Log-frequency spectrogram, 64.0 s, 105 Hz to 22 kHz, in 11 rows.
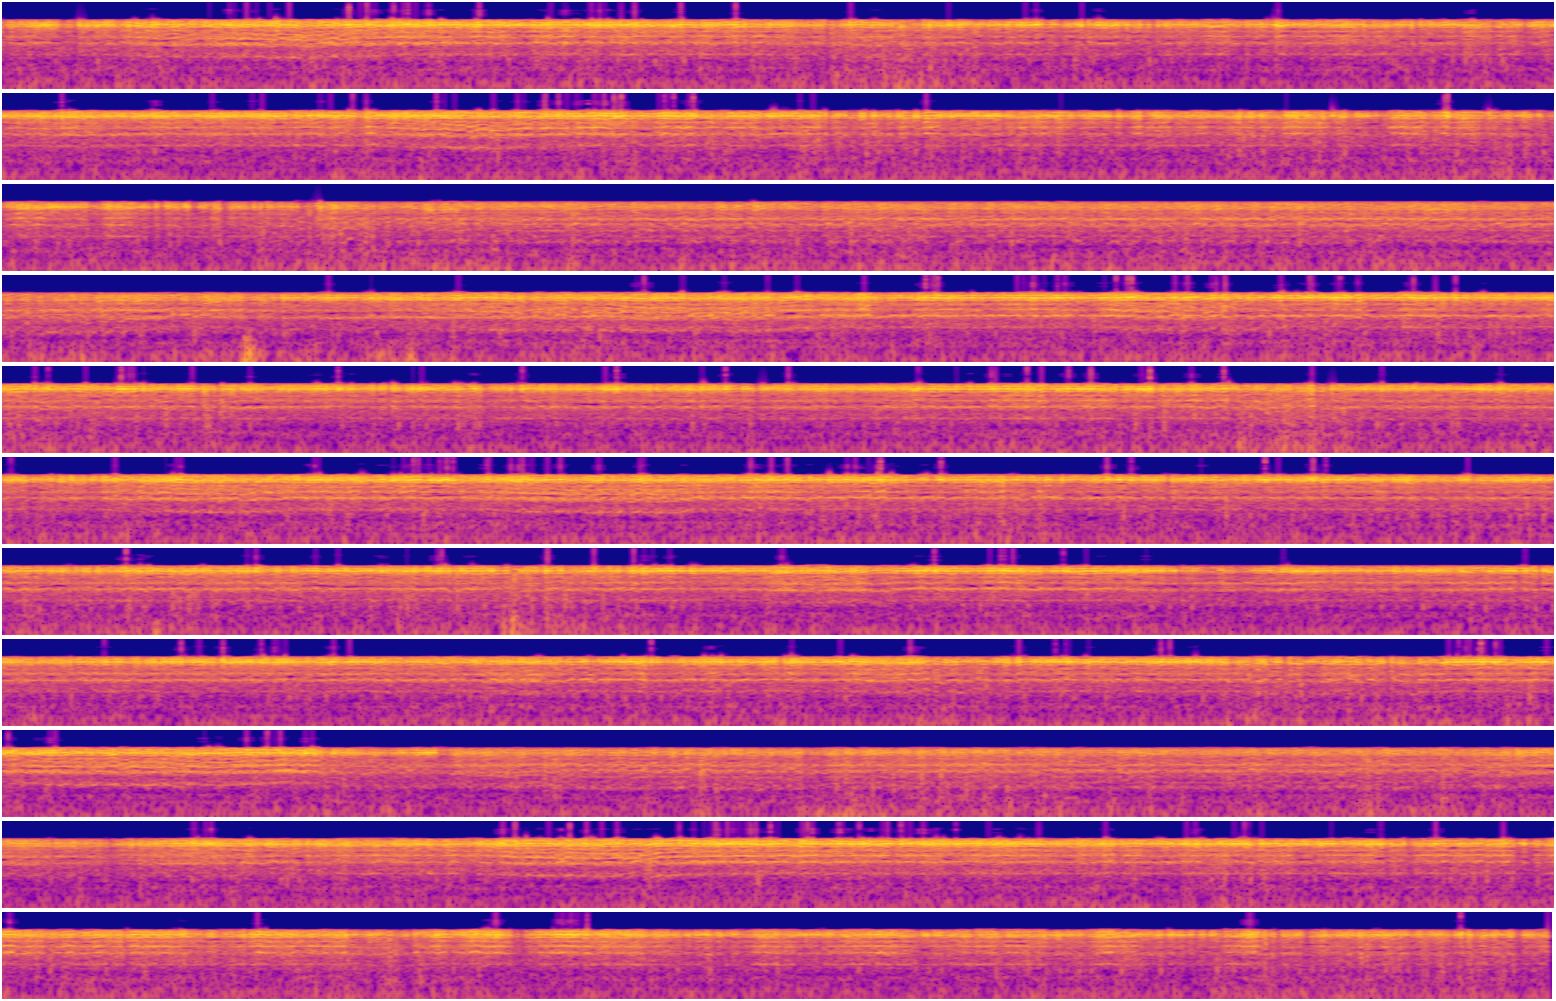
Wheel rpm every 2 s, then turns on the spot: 220, 230, 230, 230, 230, 230, 210, 200, 190, 210, 220, 230, 230, 230, 230, 220, 230, 230, 230, 220, 230, 230, 230, 220, 200, 200, 210, 230, 240, 230, 230, 230.
none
